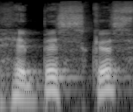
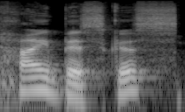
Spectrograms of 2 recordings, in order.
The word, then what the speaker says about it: hibiscus: for this as in the British use of a short eye becoming a long eye in American English other examples include hibiscus versus hibiscus privacy versus privacy simultaneous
